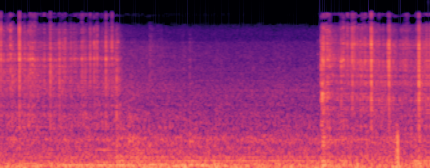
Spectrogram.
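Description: Electric arc welding crackling and sizzling in two short bursts, the first stopping about a second in and the second starting about three seconds in: tack welds being struck on a car exhaust silencer's steel parts.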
